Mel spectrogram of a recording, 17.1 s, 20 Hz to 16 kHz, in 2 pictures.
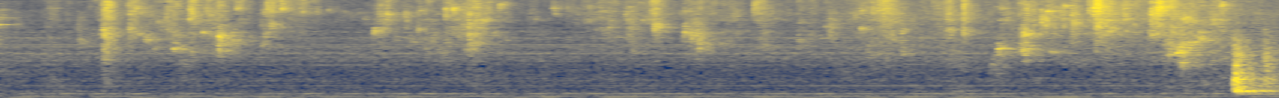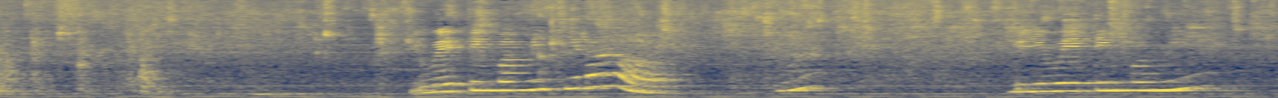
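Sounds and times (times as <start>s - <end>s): steady low hum: 0.0s - 17.0s
water splashing and dripping: 0.3s - 11.3s.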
